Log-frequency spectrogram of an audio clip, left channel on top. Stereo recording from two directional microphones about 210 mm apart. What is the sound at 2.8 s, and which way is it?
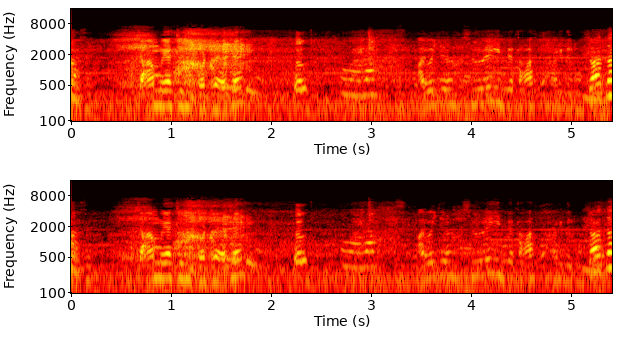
A man's voice, 50° right (ahead or behind).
